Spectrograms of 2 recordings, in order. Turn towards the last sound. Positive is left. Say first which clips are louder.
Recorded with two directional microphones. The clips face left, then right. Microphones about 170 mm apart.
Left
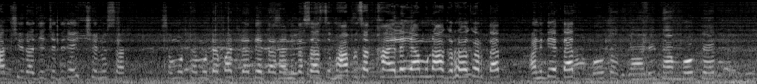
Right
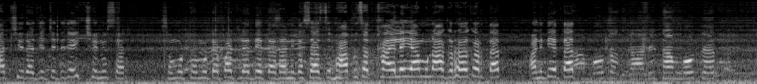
# even
turn(degrees=10)  # may be behind; listen again after turning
